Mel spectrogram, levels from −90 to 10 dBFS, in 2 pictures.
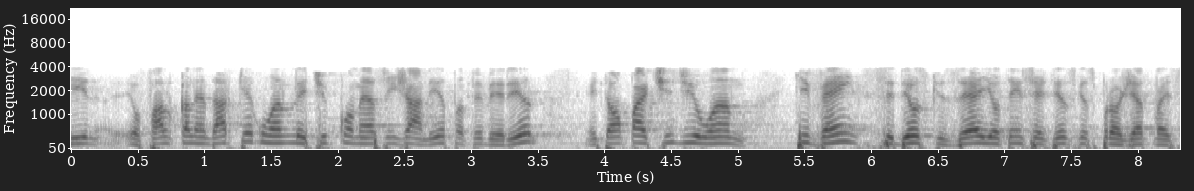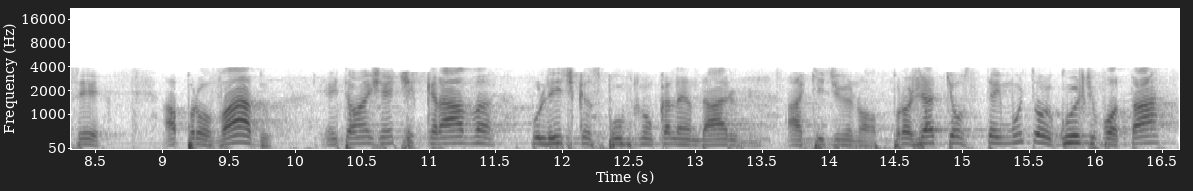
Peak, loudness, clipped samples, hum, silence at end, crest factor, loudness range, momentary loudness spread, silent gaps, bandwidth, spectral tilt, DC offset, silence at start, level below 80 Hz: -10 dBFS; -30 LUFS; under 0.1%; none; 0 s; 20 dB; 4 LU; 10 LU; none; 4 kHz; -6 dB/octave; under 0.1%; 0 s; -44 dBFS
